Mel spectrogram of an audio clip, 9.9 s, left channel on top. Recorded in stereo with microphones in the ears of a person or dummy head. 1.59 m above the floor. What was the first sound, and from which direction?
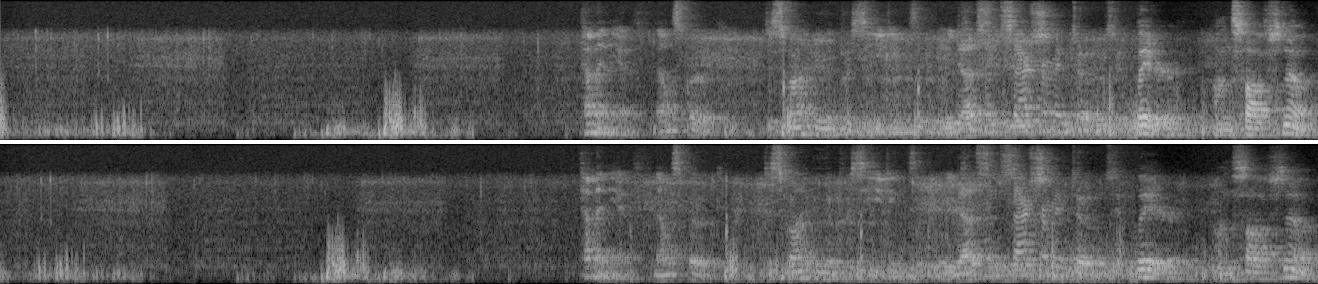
A man speaking, 80° right.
